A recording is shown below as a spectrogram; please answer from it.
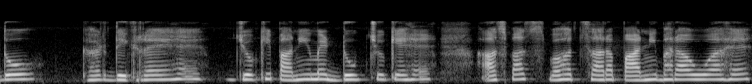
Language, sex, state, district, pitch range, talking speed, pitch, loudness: Hindi, female, Rajasthan, Jaipur, 215-235 Hz, 150 wpm, 225 Hz, -17 LUFS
